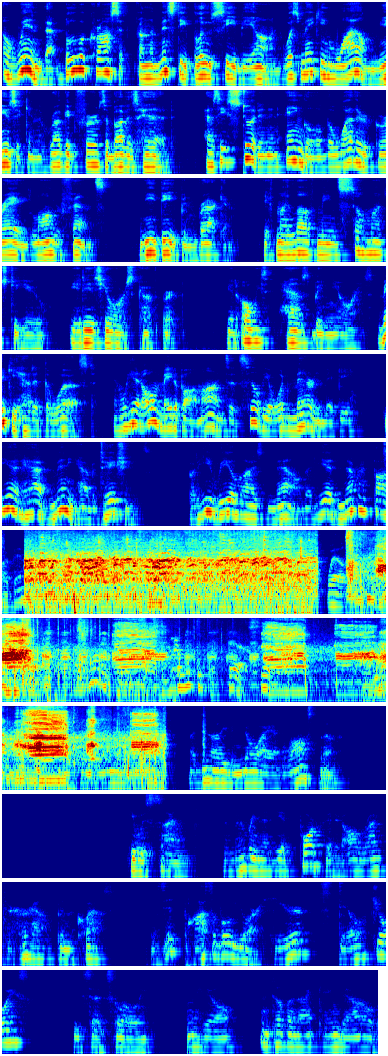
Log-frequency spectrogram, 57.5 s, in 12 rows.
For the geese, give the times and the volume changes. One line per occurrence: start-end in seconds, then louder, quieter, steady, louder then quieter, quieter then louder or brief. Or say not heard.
29.1-40.5 quieter then louder.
